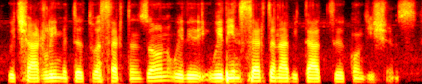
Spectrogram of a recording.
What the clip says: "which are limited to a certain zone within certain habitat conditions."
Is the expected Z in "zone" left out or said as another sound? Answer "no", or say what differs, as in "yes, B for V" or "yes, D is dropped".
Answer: no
